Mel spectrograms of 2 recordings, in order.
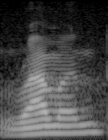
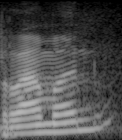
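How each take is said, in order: First: The name is pronounced with English sounds. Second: The name is pronounced with Spanish sounds.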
